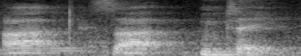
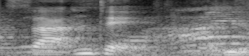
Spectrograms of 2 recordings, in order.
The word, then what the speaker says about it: asante: I had a look at a guide of pronunciation and Yeah. suggested asante. Yeah, asante. So it was 3.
